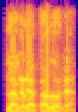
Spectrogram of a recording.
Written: la grapadora

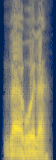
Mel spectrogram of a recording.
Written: la abuela

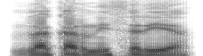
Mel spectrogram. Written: la carniceria

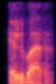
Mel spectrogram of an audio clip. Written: el bar

